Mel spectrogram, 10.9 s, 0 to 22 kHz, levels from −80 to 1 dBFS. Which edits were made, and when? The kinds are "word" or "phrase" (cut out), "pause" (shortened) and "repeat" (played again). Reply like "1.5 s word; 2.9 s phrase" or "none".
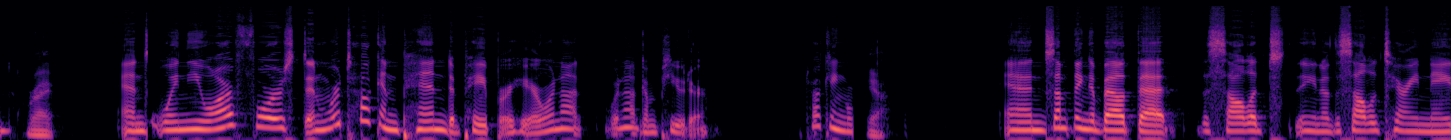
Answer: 1.1 s word; 4.8 s word; 6.4 s word; 7.8 s word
